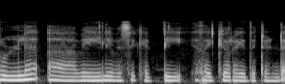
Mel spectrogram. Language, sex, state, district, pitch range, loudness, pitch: Malayalam, female, Kerala, Thiruvananthapuram, 175-195 Hz, -15 LUFS, 180 Hz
